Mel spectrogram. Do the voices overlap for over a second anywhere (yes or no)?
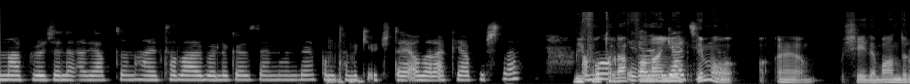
yes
